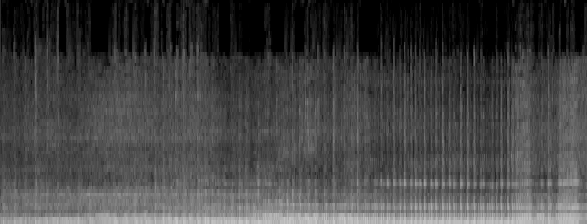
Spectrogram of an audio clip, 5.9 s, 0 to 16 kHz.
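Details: TC125 two-stroke dirt bike after a carb clean and a new fuel line with filter, on a cold day: crisp ring climbing and falling cleanly with throttle, no bogging or sputter; pulls strongly, runs right.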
